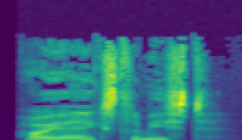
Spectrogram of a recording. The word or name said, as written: højreekstremist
